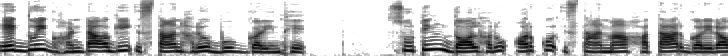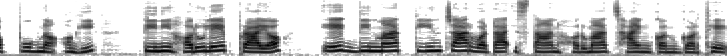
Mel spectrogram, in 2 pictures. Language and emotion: Nepali, neutral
